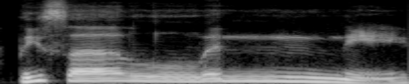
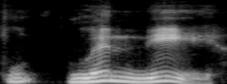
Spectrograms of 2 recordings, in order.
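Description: First: "Lisa Linney" drawn out very slowly, higher, unsure; still fumbling the name. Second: "Linney" said slowly as LIN-nee, rhymes with knee; two-syllable name. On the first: Retold or imitated. Host admitting he still stumbles on the name, drawn out. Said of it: "I'm still like". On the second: Shown as a demonstration. Host coaching a guest's surname, slow and careful. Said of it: "It's two syllables".

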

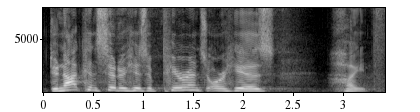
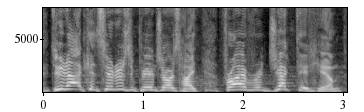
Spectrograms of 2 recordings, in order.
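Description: First: Said in the usual way. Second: Rushed reread. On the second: Shown as a demonstration.

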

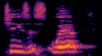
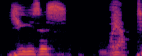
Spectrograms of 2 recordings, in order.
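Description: First: "Jesus wept." drawn out slow, louder and higher; slow, weighty reading. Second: Said in the usual way. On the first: Shown as a demonstration. Preacher dwelling on the verse for the congregation, slow and weighty. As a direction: let each word of "Jesus wept." land heavy. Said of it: "The shortest verse in the Bible". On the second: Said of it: "Verse thirty-five".

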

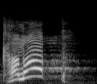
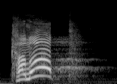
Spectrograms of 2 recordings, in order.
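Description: First: High, loud shout of come up; the Lord shouting to his church; shouted call. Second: High, loud call upward; the Lord calling the church up; ringing call. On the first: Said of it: "he's going to shout". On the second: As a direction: call it out like a summons. The Lord's call. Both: Acted.

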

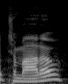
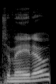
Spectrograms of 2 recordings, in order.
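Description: First: "tomato" as to-MAH-to; broad-a tomato. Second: "Tomato" as to-MAY-to; long-a tomato. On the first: Co-host capping the potato joke, "tomato" as to-MAH-to. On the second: Co-host capping the potato joke, "Tomato" as to-MAY-to. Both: Shown as a demonstration. Answers with contrasting pronunciations.

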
